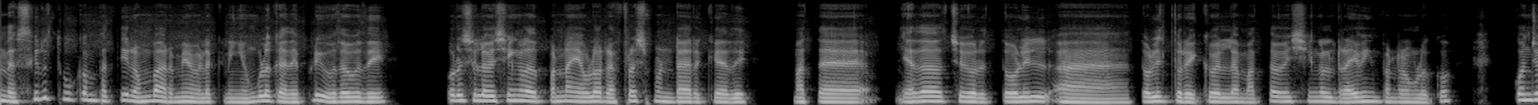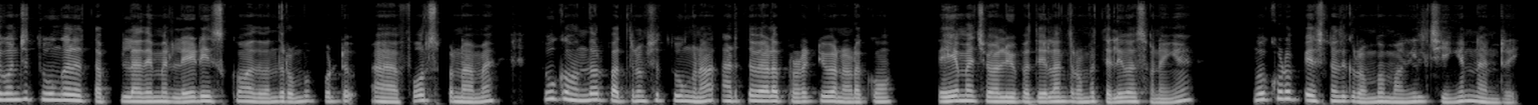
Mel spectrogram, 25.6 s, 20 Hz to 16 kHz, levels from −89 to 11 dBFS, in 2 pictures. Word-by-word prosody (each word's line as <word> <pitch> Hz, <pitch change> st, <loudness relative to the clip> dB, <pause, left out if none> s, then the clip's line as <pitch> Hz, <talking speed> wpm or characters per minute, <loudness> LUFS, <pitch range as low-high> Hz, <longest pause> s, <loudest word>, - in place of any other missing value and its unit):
இந்த 160 Hz, -4 st, +4 dB
சிறு 245 Hz, +3 st, -2 dB
தூக்கம் 220 Hz, -4 st, -2 dB
பத்தி 175 Hz, +3 st, -3 dB
ரொம்ப 160 Hz, +3 st, +1 dB
அருமையா 150 Hz, +1 st, +2 dB
விளக்குனீங்க. 140 Hz, -1 st, -2 dB
உங்களுக்கு 170 Hz, +1 st, +2 dB
அது 135 Hz, -, +2 dB
எப்படி 190 Hz, +8 st, -3 dB
உதவுது? 150 Hz, 0 st, +4 dB, 0.6 s
ஒரு 185 Hz, 0 st, +3 dB
சில 185 Hz, -2 st, +2 dB
விஷயங்கள் 180 Hz, 0 st, +2 dB
அது 155 Hz, -, 0 dB
பண்ணா 165 Hz, +2 st, +1 dB
எவ்ளோ 160 Hz, +1 st, +4 dB
ரெஃப்ரெஷ்மெண்ட்டா 150 Hz, -1 st, 0 dB
இருக்கு 140 Hz, +1 st, -4 dB
அது? 135 Hz, +1 st, +3 dB, 0.5 s
மத்த 140 Hz, +1 st, -2 dB, 0.8 s
ஏதாச்சும், 160 Hz, 0 st, +3 dB
ஒரு 135 Hz, -, +2 dB, 0.2 s
தொழில் 155 Hz, +1 st, +4 dB, 0.2 s
அ -, -, +4 dB, 0.6 s
தொழில்துறைக்கோ, 150 Hz, -1 st, +1 dB
இல்ல 145 Hz, 0 st, +1 dB
மத்த 135 Hz, +2 st, -8 dB, 0.2 s
விஷயங்கள் 155 Hz, 0 st, -1 dB
ட்ரைவிங் 150 Hz, +3 st, +2 dB
பண்ணுறவங்களுக்கோ, 135 Hz, +2 st, -2 dB, 0.6 s
கொஞ்சம் 210 Hz, +1 st, +2 dB
கொஞ்சம் 220 Hz, +1 st, 0 dB
தூங்கறது 205 Hz, -4 st, +2 dB
தப்பில்ல. 155 Hz, +1 st, -1 dB
அதேமாதிரி 155 Hz, -1 st, +2 dB
லேடீஸுக்கும், 160 Hz, 0 st, 0 dB
அது 145 Hz, -, 0 dB
வந்து 150 Hz, +2 st, -1 dB
ரொம்ப 155 Hz, +4 st, -3 dB
போட்டு 155 Hz, +2 st, -4 dB, 0.5 s
ஃபோர்ஸ் 190 Hz, +2 st, -3 dB
பண்ணாம, 150 Hz, +1 st, 0 dB, 0.4 s
தூக்கம் 240 Hz, -4 st, +1 dB
வந்து 195 Hz, +3 st, +3 dB
ஒரு 195 Hz, -, -10 dB
10 165 Hz, 0 st, -1 dB
நிமிஷம் 175 Hz, +2 st, -5 dB
தூங்குனா 170 Hz, -1 st, +1 dB, 0.2 s
அடுத்த 165 Hz, +2 st, -5 dB
வேலை 170 Hz, 0 st, +3 dB
ப்ரோடக்டிவா 155 Hz, +1 st, -1 dB
நடக்கும். 145 Hz, +2 st, -2 dB, 0.5 s
ஏஎம்எச் 175 Hz, 0 st, +2 dB
வேல்யூ 150 Hz, -1 st, +3 dB
பத்தி 145 Hz, +1 st, -1 dB
எல்லாம் 155 Hz, 0 st, +1 dB
ரொம்ப 150 Hz, +2 st, -1 dB
தெளிவா 145 Hz, +3 st, +2 dB
சொன்னீங்க. 125 Hz, +4 st, -2 dB, 0.6 s
உங்க 215 Hz, +1 st, 0 dB
கூட 250 Hz, -, +2 dB, 0.2 s
பேசினதுக்கு 165 Hz, -4 st, 0 dB
ரொம்ப 135 Hz, +3 st, 0 dB
மகிழ்ச்சிங்க. 145 Hz, +1 st, -2 dB
நன்றி. 120 Hz, -4 st, -4 dB
155 Hz, 155 wpm, -22 LUFS, 145-170 Hz, 0.8 s, இந்த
